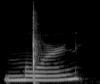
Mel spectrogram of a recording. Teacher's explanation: So my syllable gets cut here. I hear that or sound in the first syllable.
